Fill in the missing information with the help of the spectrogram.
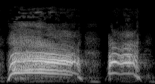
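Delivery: high loud shrieks, imitated; demon's scream. Preacher imitating the demon screaming in terror, high loud shrieks. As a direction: let out two piercing demon screams. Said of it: "Ele gritava assim".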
